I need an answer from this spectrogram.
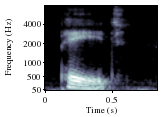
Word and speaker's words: page: There's an E at the end. Remember, that's the trick. The A gets to say her name. So the E is going to be quiet as we do this word. P-A-J, page. And that G making that J sound again.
